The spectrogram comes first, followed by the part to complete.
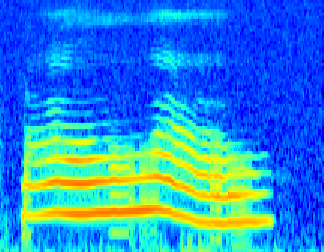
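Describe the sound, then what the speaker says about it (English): A cat shut in a box gives one long, drawn-out meow with a rising then falling pitch, lasting about two and a half seconds, close and clear with no other sounds around it. "she hears him meowing"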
